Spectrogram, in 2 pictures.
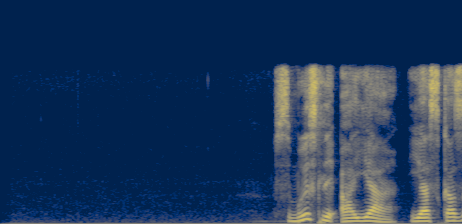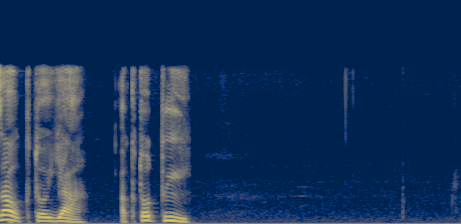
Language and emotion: Russian, angry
